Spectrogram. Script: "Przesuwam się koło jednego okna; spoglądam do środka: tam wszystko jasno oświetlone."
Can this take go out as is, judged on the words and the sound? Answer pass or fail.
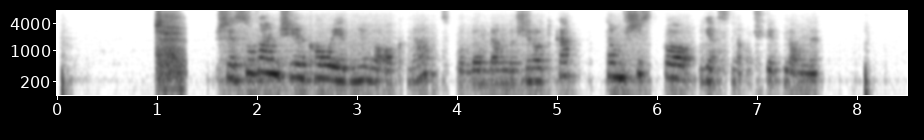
fail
